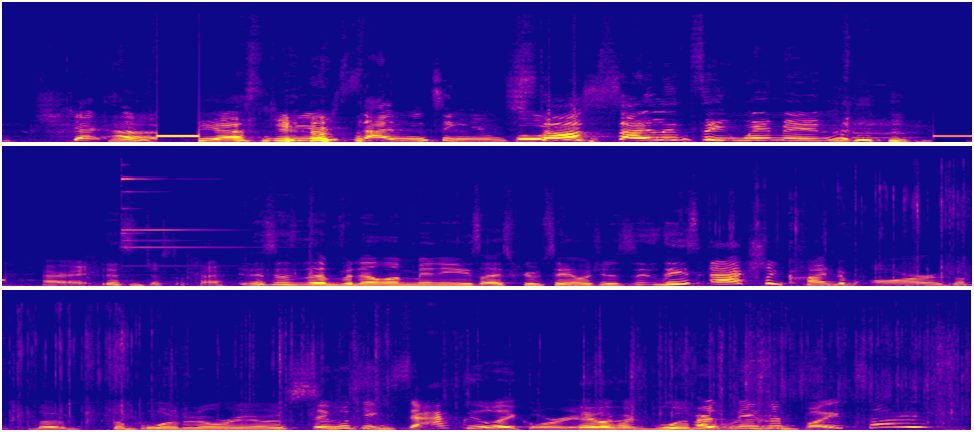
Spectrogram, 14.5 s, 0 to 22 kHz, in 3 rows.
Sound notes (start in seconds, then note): 4.1 both laugh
